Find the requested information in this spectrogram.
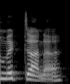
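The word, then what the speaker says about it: McDonough: Neil Neil Mcdana if that's how you pronounce it.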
